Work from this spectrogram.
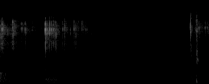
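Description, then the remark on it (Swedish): Dice, one special die and two ordinary dice, are rolled for a travel skill roll. They rattle and clatter across a surface in two quick bursts of bright, rapid clicking, then settle with a few scattered taps before another short rattle of dice starts up. “Du, ja, du slår alltså mot din, e- eh, mot din färdighet resa. Ja, och då är det en plus två.”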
